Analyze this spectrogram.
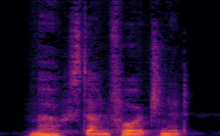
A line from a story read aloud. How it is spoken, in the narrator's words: breathed Vance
